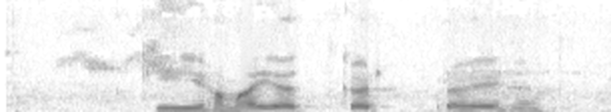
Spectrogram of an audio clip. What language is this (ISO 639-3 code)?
urd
